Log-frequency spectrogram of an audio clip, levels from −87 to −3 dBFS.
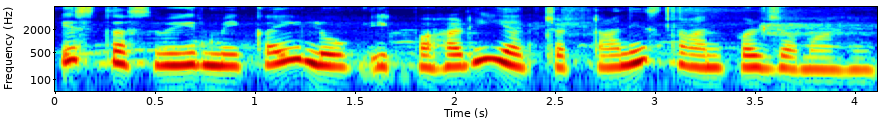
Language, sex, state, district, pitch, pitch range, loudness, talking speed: Hindi, female, Arunachal Pradesh, Lower Dibang Valley, 230 Hz, 210-260 Hz, -15 LUFS, 190 wpm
